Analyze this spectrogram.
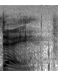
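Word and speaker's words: δεῖ: there now this word in the Greek is pronounced day it means simply that it was necessary it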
